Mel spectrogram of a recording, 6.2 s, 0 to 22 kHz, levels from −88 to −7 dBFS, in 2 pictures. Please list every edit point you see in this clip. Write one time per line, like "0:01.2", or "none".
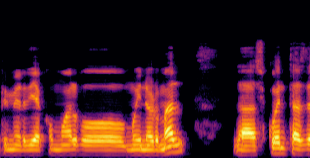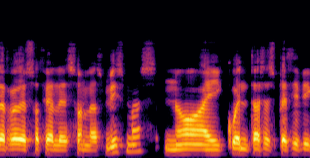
none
